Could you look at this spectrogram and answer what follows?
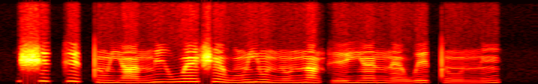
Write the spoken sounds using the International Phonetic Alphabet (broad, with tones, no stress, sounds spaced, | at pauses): ʃ e˦ k e˦˨ t ũ˨ j ã˨ n i˧ w ɛ̃˦ ʃ ɛ̃˦˨ w ũ˨˦ j ũ˦˨ n ũ˨˦ n ã˦˨ k e˨˦ j ɛ̃˧ n ɛ̃˨ w e˧ t ũ˨ n ĩ˨˦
